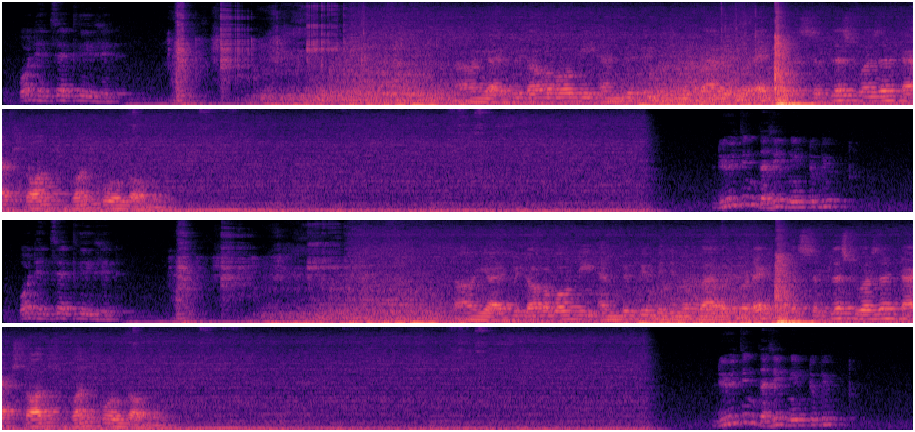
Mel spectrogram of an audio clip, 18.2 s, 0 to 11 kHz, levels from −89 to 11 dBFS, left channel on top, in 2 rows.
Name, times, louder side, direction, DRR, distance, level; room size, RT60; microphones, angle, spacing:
voice 1, 0.2-1.1 16.2-17.6, equal, 5° right, -4 dB, 0.4 m, -39 dB
Truck / Door, 1.3-4.8 5.9-8.4 9.1-9.2 9.4-9.5, left 1 dB, 85° left, 0.3 m, -25 dB
sound 1, 3.4-15.6, equal, 35° left, 0.7 m, -38 dB
voice 2, 4.5-10.8, right 2 dB, 65° right, 2 dB, 0.5 m, -28 dB
2.1 x 2.0 x 3.0 m, 0.62 s
head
